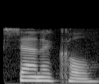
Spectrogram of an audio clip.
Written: cenacle

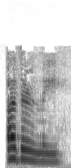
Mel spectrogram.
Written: otherly

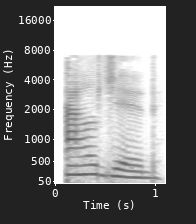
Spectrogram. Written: algidness

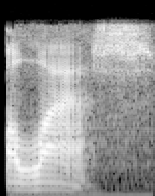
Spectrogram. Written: alas

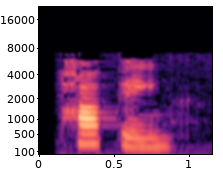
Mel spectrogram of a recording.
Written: popping

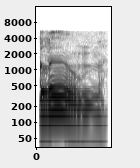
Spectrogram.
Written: gloom

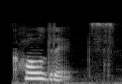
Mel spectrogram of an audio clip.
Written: Colditz

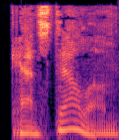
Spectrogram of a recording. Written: castellum

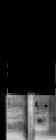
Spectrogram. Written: altern

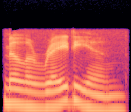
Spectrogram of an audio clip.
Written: milliradian

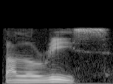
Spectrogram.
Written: Vallauris

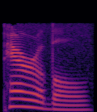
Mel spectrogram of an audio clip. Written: parable

